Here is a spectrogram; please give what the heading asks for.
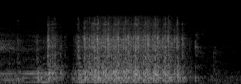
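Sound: sewing machine running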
